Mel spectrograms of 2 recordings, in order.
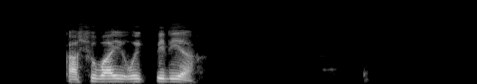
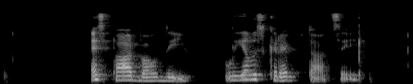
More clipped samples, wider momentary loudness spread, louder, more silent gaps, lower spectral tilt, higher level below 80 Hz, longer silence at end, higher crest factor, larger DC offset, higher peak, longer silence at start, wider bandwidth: neither; about the same, 11 LU vs 12 LU; first, -18 LUFS vs -28 LUFS; first, 1.51-1.55 s vs none; first, -8 dB/octave vs -4 dB/octave; first, -68 dBFS vs -76 dBFS; first, 2.85 s vs 0.5 s; about the same, 20 dB vs 20 dB; neither; first, -2 dBFS vs -10 dBFS; second, 0.7 s vs 0.9 s; second, 6.2 kHz vs 11.5 kHz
